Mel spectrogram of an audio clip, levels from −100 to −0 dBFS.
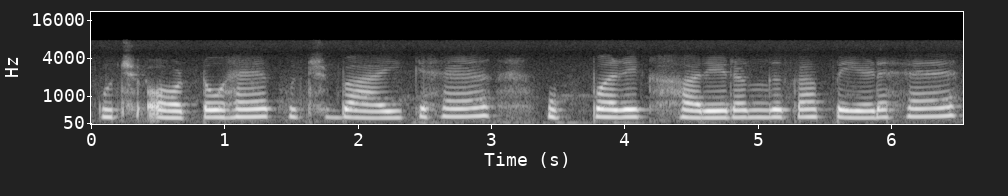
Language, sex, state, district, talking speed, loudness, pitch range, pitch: Hindi, female, Madhya Pradesh, Dhar, 120 wpm, -16 LUFS, 250-275 Hz, 265 Hz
